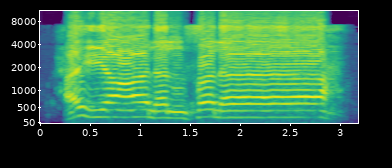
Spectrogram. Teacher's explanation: اس کے اندر بھی آخر میں بڑی ہا ہے، تو بڑی ہا جو جہاں اس کا مخرج ہے حلق سے وہاں سے نکلنی چاہیے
